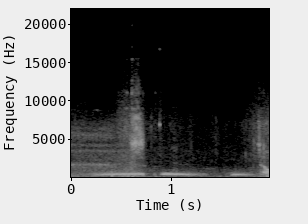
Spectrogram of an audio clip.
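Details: A wood pigeon at RSPB Otmoor wetland reserve in Oxfordshire at dusk around a small starling murmuration gives soft, low, husky coos in a slow run of three deep hollow hoots, with faint outdoor ambience.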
